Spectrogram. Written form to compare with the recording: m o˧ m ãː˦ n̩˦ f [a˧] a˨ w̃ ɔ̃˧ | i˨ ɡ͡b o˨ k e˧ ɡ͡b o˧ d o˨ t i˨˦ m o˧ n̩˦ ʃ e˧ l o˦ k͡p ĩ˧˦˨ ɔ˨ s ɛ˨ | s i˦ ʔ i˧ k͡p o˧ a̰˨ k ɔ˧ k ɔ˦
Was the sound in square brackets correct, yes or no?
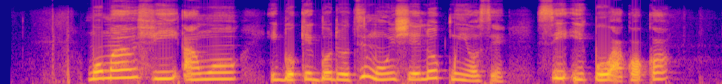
no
